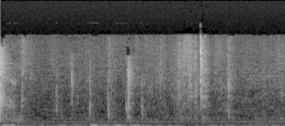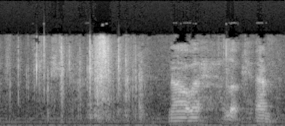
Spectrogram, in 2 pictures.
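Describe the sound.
A sheet of paper is torn from Mrs. Haskell's notepad, a short crackling rip among light rustling and handling sounds, followed by a man starting to speak.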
